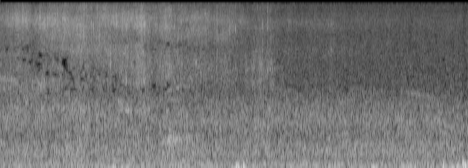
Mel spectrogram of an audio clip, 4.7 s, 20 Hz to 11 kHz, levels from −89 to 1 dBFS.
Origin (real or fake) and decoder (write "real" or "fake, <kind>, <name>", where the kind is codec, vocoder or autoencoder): fake, vocoder, BigVGAN v2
